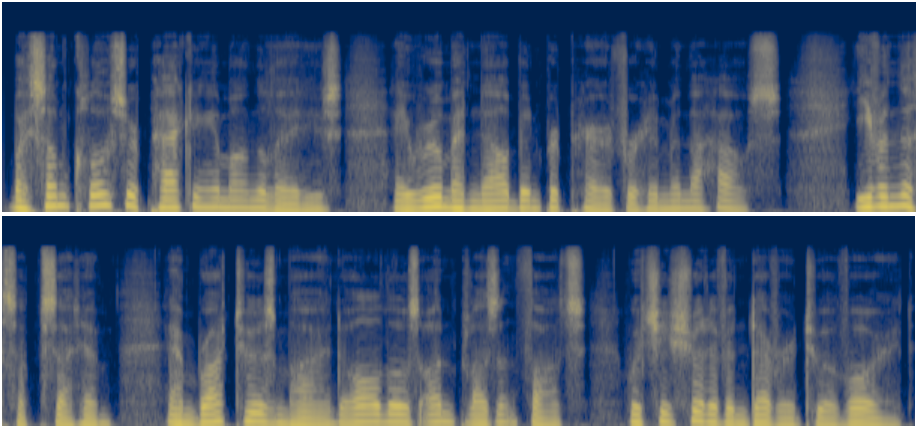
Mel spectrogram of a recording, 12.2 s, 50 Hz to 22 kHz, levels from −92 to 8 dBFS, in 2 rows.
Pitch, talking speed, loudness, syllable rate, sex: 140 Hz, 185 wpm, -17 LUFS, 5.1 syllables/s, male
